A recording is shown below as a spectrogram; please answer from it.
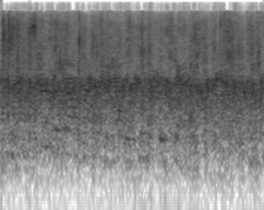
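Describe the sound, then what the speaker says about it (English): Dense, steady audience applause at a Govhack event for a participant joining by video conference, loud and continuous for the whole stretch with only a faint murmur of crowd underneath. "Yeah, give him a clap."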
